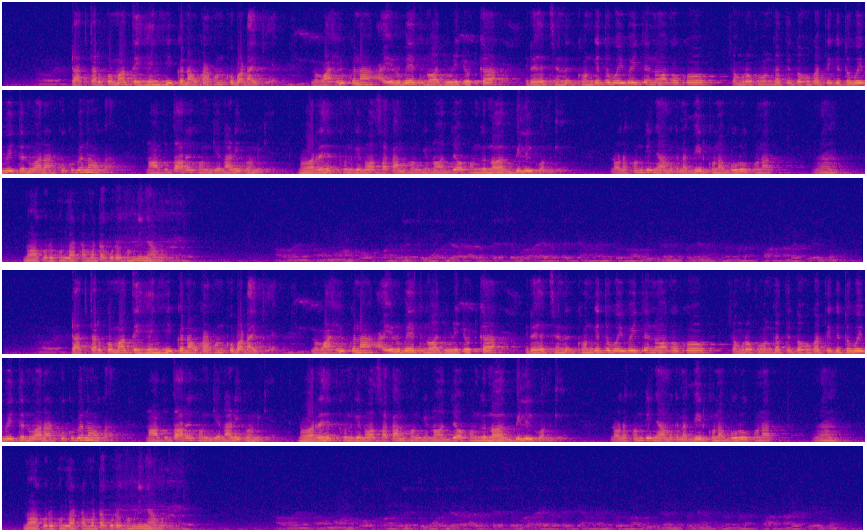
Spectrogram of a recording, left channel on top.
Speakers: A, on the left (about 70°); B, on the right (about 85°).
A: ᱦᱳᱭ
B: ᱱᱮᱛᱟᱨ ᱠᱚ ᱢᱟ ᱛᱮᱦᱮᱧ ᱦᱩᱭᱩᱜ ᱠᱟᱱᱟ ᱚᱠᱟ ᱠᱷᱚᱱ ᱠᱚ ᱵᱟᱰᱟᱭ ᱜᱮᱭᱟ ᱱᱚᱣᱟ ᱦᱩᱭᱩᱜ ᱠᱟᱱᱟ ᱟᱹᱭᱩᱨᱵᱮᱫ ᱱᱚᱣᱟ ᱡᱩᱲᱤ ᱡᱚᱴᱠᱟ ᱨᱮᱦᱮᱫ ᱥᱮᱸᱥᱮᱫᱮᱫ ᱠᱷᱚᱱ ᱜᱮᱛᱚ ᱵᱟᱹᱭ ᱵᱟᱹᱭᱛᱮ ᱱᱚᱣᱟ ᱠᱚᱠᱚ ᱥᱚᱝᱨᱚᱠᱠᱷᱚᱱ ᱠᱟᱛᱮ ᱫᱚᱦᱚ ᱠᱟᱛᱮᱫ ᱜᱮᱛᱚ ᱵᱟᱹᱭ ᱵᱟᱹᱭᱛᱮ ᱱᱚᱣᱟ ᱨᱟᱱ ᱠᱚᱠᱚ ᱵᱮᱱᱟᱣ ᱠᱟᱜ-ᱟ ᱱᱚᱣᱟ ᱫᱚ ᱫᱟᱨᱮ
A: ᱦᱩᱸ
B: ᱠᱷᱚᱱᱜᱮ ᱱᱟᱲᱤ ᱠᱷᱚᱱᱜᱮ ᱱᱚᱣᱟ ᱨᱮᱦᱮᱫ ᱠᱷᱚᱱᱜᱮ ᱱᱚᱣᱟ ᱥᱟᱠᱟᱢ ᱠᱷᱚᱱᱜᱮ ᱱᱚᱣᱟ ᱡᱚ ᱠᱷᱚᱱᱜᱮ ᱱᱚᱣᱟ ᱵᱤᱞᱤ ᱠᱷᱚᱱᱜᱮ ᱱᱚᱰᱮ ᱠᱷᱚᱱ ᱜᱮ ᱧᱟᱢ ᱟᱠᱟᱱᱟ ᱵᱤᱨ ᱠᱷᱚᱱᱟᱜ ᱵᱩᱨᱩ ᱠᱷᱚᱱᱟᱜ ᱦᱮᱸ ᱱᱚᱣᱟ ᱠᱚᱨᱮ ᱠᱷᱚᱱ ᱞᱟᱴᱟ ᱢᱟᱴᱟ ᱠᱚᱨᱮ ᱠᱷᱚᱱ ᱜᱮ ᱧᱟᱢ ᱟᱠᱟᱫᱟ
A: ᱦᱳᱭ ᱱᱚᱸᱜ ᱱᱚᱣᱟ ᱠᱚ ᱠᱷᱚᱱᱟᱜ ᱛᱩᱢᱟᱹᱞ ᱡᱟᱣᱨᱟ ᱠᱟᱛᱮᱜ ᱥᱮ ᱵᱟᱲᱟᱭ ᱠᱟᱛᱮ ᱛᱮᱫ ᱜᱮ ᱱᱚᱜ-ᱚᱭ ᱱᱤᱛᱚᱜ ᱫᱚ ᱦᱟᱸᱜ ᱵᱤᱜᱽᱜᱟᱱᱤ ᱠᱚ ᱡᱟᱦᱟᱸ ᱛᱤᱱᱟᱹᱜ ᱢᱮᱱᱟᱜ ᱠᱚᱣᱟ ᱥᱟᱬᱮᱥᱤᱭᱟᱹ ᱠᱚ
